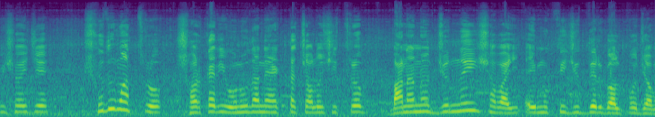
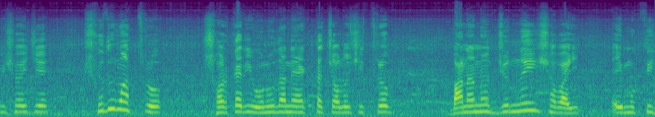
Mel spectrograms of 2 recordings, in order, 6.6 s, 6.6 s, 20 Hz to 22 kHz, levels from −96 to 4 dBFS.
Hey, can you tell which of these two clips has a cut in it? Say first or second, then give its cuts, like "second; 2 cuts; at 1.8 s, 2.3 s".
first; 3 cuts; at 1.7 s, 3.8 s, 5.2 s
